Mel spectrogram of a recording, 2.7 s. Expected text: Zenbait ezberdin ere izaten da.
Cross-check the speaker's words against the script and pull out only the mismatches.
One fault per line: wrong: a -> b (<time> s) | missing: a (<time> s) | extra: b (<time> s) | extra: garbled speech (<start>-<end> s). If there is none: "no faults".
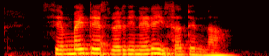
no faults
